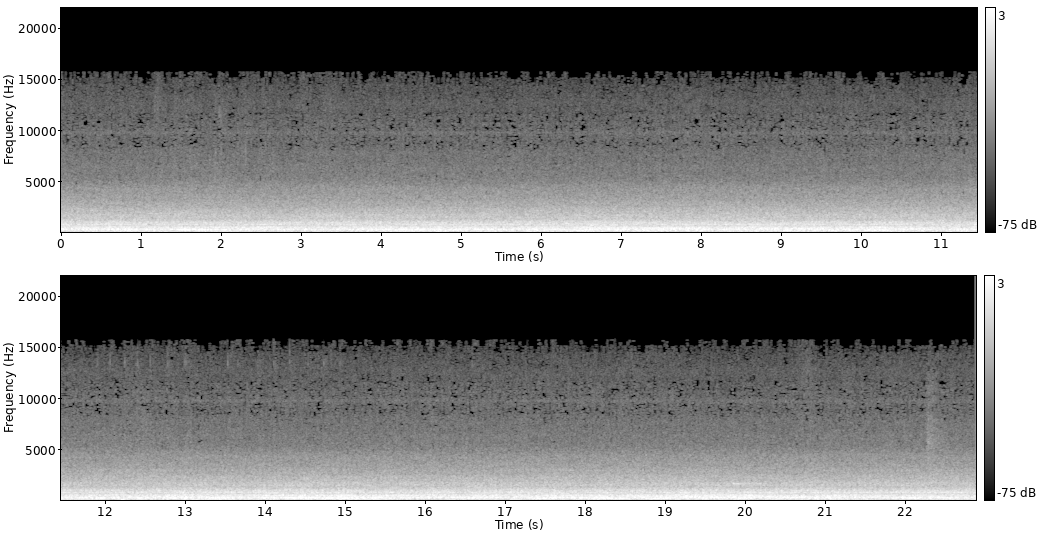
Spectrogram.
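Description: A steady mechanical drone with a faint low hum running under it, unchanging throughout, with no speech.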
